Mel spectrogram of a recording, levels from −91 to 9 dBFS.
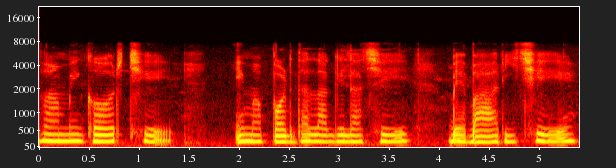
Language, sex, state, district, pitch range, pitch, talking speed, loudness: Gujarati, female, Gujarat, Valsad, 180-190 Hz, 185 Hz, 110 wpm, -18 LUFS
